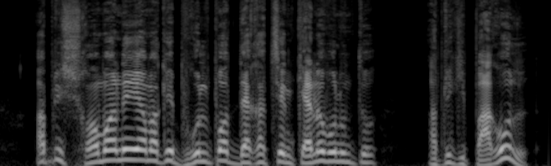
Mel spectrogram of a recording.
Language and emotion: Bengali, angry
